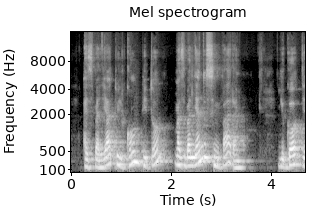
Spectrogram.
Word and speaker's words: sbagliando: Remember that the letters GLI together in Italian are pronounced Y.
